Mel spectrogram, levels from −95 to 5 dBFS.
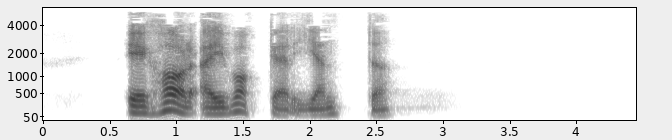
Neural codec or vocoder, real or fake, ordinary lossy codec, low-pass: codec, 24 kHz, 0.5 kbps, DualCodec; fake; MP3, 24 kbps; 5.4 kHz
